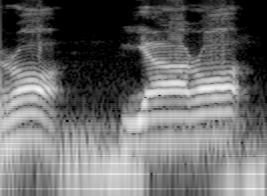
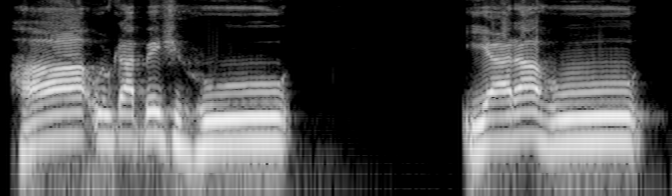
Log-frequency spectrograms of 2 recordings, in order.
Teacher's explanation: را کے اوپر زبر ہے، را کو ہم پر پڑھیں گے. ہا الٹا پیش ہو، یارا ہو.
